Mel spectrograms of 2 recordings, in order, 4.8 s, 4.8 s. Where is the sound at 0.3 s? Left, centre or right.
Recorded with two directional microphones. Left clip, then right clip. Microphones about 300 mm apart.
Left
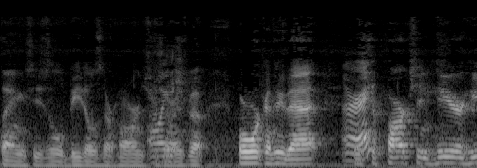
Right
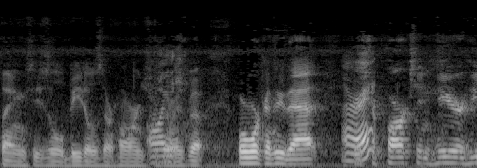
Right.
